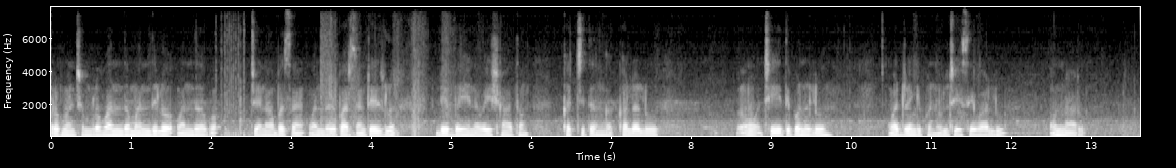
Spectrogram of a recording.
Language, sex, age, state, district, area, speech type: Telugu, female, 30-45, Andhra Pradesh, Kurnool, rural, spontaneous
